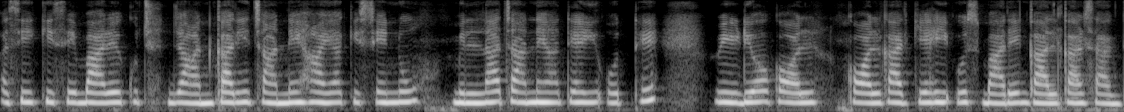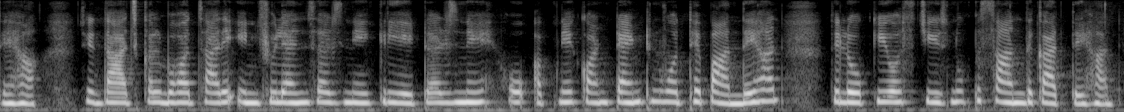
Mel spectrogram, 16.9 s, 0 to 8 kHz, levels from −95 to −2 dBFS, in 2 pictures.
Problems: background sounds at intervals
